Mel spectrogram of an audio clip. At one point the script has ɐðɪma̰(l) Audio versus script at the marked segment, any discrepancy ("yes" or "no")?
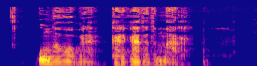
yes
